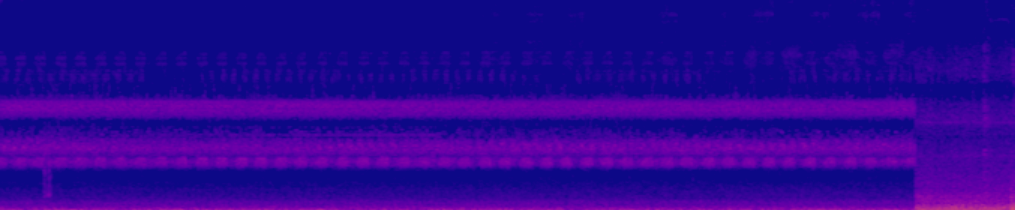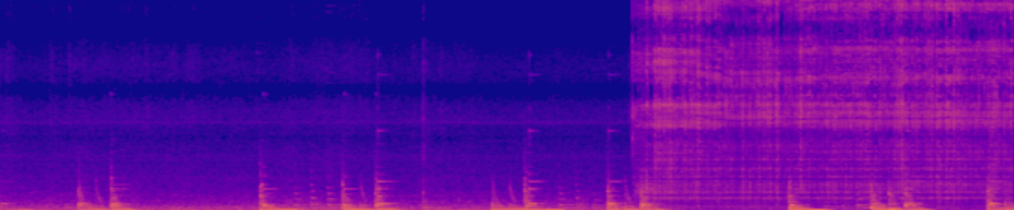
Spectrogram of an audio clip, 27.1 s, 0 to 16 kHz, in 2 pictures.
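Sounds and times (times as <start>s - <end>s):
crickets chirping: 0.0s - 12.4s
low background hum: 12.2s - 27.0s.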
